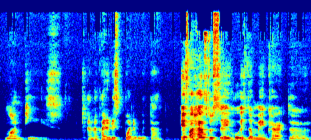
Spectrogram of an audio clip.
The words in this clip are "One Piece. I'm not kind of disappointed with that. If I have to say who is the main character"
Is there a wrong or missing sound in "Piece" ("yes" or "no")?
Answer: no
